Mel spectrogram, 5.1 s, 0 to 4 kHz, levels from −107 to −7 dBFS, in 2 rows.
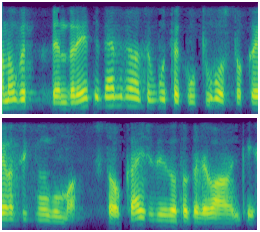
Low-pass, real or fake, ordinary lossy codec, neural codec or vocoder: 3.6 kHz; fake; AAC, 24 kbps; codec, 24 kHz, 1.2 kbps, DualCodec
